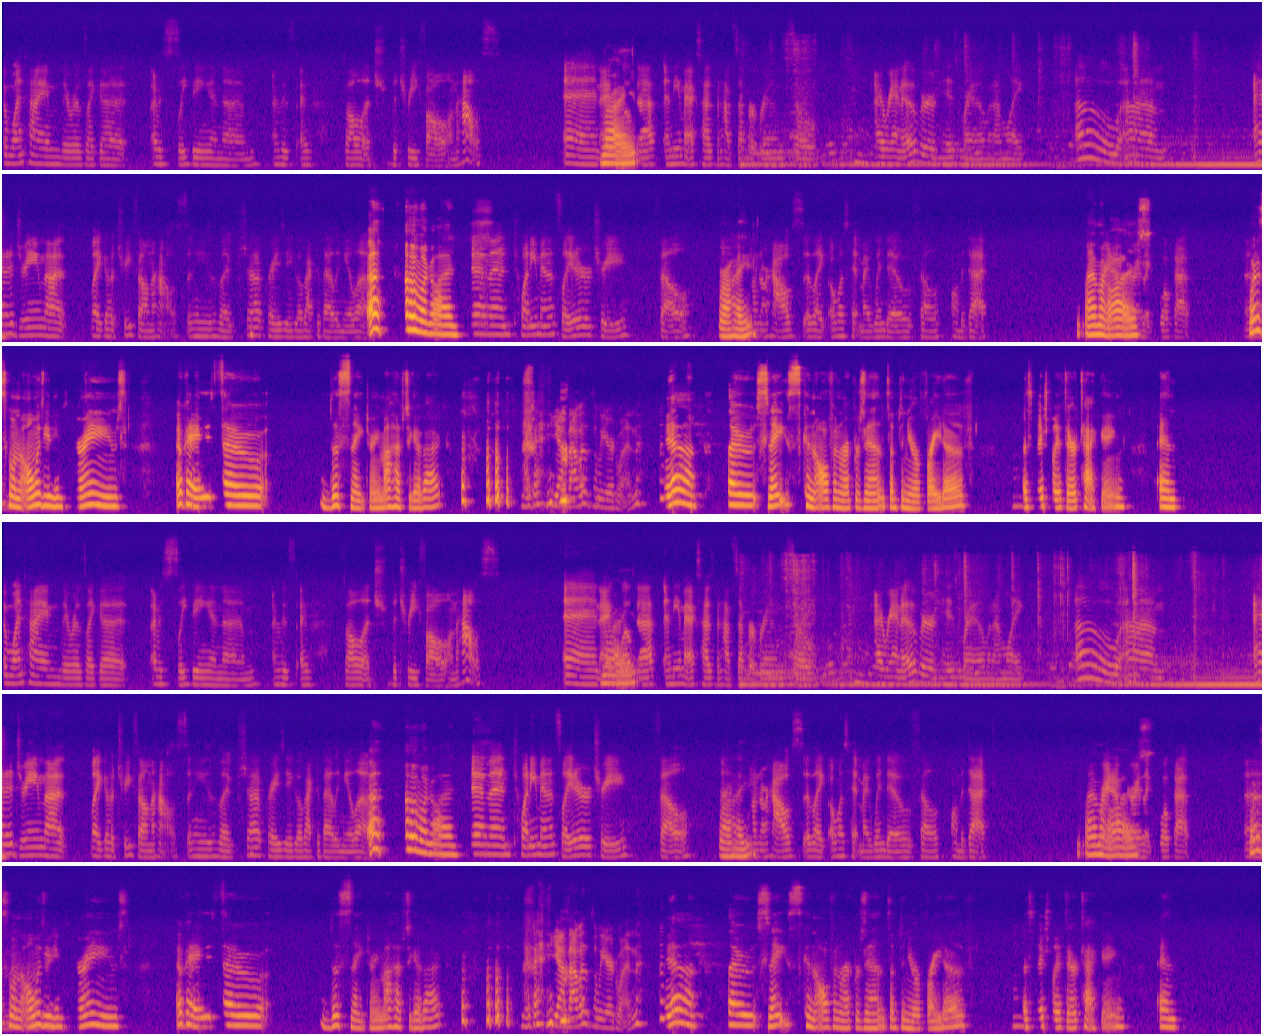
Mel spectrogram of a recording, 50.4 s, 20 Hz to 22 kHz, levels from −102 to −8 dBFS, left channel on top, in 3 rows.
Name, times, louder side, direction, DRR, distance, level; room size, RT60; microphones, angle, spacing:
voice 1, 0.0-1.6 2.0-6.4 7.5-10.9 11.3-13.6 14.3-15.7 16.7-17.7 18.0-21.8 23.1-25.2 25.6-26.0 26.4-29.9 31.4-32.6 33.4-34.4 35.9-36.4 40.5-42.5 42.8-43.0 47.1-47.4, right 3 dB, 20° right, 0.5 m, -47 dB
voice 2, 8.0-8.4 21.7-21.9 22.2-22.9 26.4-26.8 31.2-32.0 33.4-35.3 35.9-37.1 37.8-39.4 40.5-40.7 41.0-41.1 42.4-42.9 43.3-46.4 47.2-48.6 49.0-49.3, left 7 dB, 75° left, 0.4 m, -31 dB
sound 1, 9.8-16.9, right 4 dB, 85° right, 0.5 m, -50 dB
4.0 x 2.7 x 3.5 m
head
